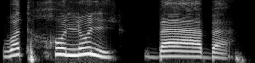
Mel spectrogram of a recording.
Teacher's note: So it would be pronounced as wadkhulul baba. So the lam, which carries a dhamma, and the lam with sukoon, we are going to join it together.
